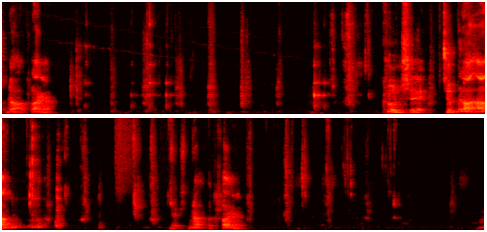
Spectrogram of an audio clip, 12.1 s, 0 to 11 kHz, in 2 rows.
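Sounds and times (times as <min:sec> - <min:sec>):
person chewing food: 0:00.8 - 0:12.0.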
